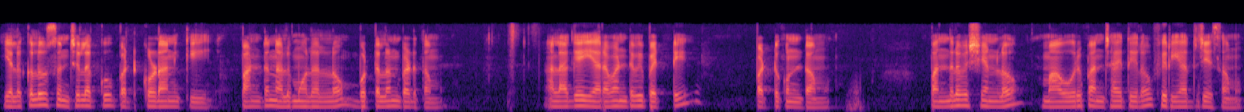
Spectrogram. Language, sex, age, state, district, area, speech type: Telugu, male, 45-60, Andhra Pradesh, West Godavari, rural, spontaneous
